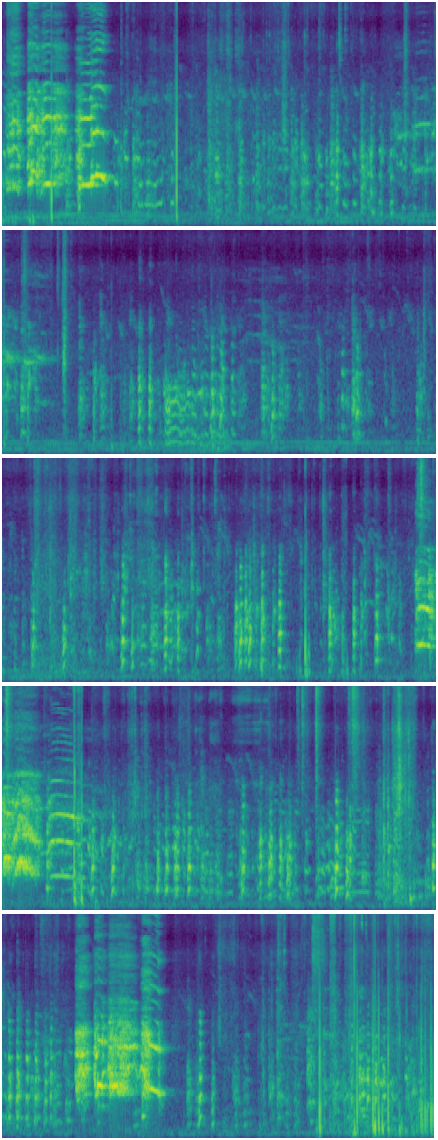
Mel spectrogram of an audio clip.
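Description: Roosters crowing three times: once at the start, once about twenty seconds in, and once near the end, each crow lasting a second or two. Between the crows there is softer clucking from the caged chickens and scattered knocks and clicks.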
